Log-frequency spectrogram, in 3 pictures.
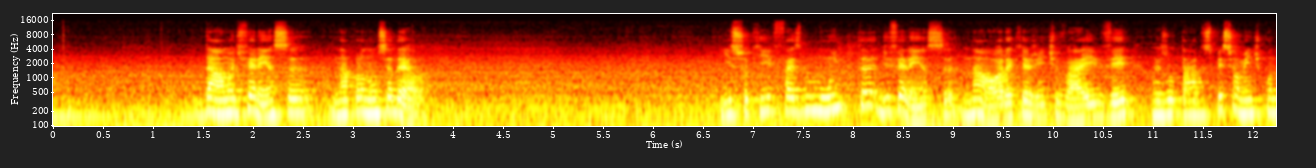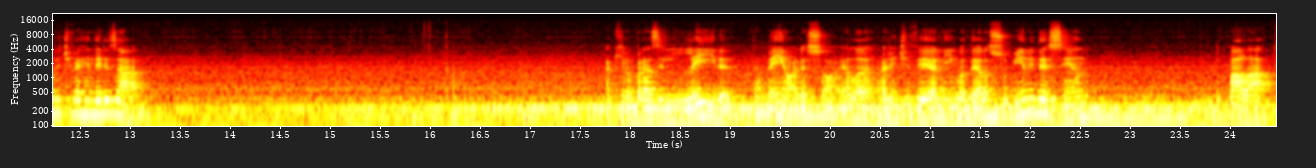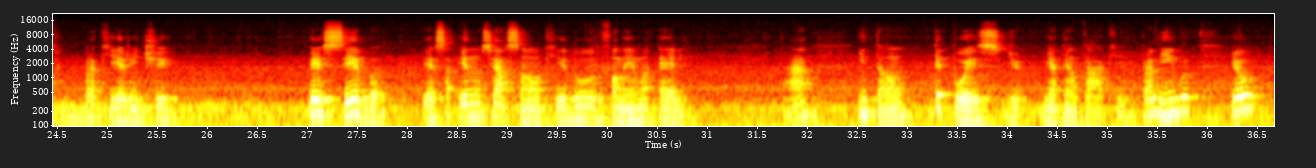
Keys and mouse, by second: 0.6 ctrl+middle click, 1.9-15.9 drag, 16.4 ctrl+middle click, 17.1 ctrl+middle click, 18.2-29.9 drag, 30.6-32.2 ctrl+middle drag, 35.4 shift+click.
